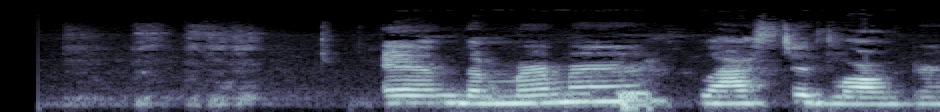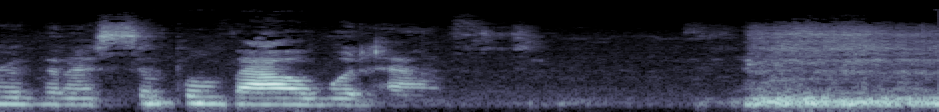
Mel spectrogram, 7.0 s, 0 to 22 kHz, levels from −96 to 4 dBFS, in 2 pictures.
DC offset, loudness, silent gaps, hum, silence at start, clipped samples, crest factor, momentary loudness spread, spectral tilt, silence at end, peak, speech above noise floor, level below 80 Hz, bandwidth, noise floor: under 0.1%; -17 LUFS; none; none; 0.5 s; under 0.1%; 18 dB; 18 LU; -5 dB/octave; 0 s; 0 dBFS; 38 dB; -50 dBFS; 10.5 kHz; -55 dBFS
